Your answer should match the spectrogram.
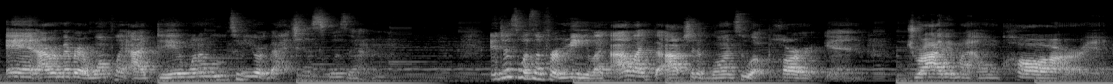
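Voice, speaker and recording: A young woman from Virginia talks through her life story in easy, rambling chat, filling it with likes and y'alls. Her voice sits a bit low but sounds very bright. The room echoes around her, with soft music playing underneath. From Virginia, USA. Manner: chatty, drawn-out phrases, lots of likes and y'all. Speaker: beauty vlogger. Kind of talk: casual get-ready-with-me chat.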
